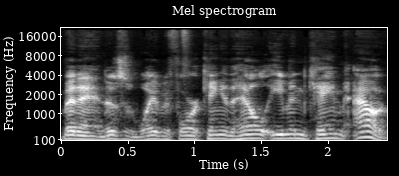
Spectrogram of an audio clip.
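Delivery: ordinary talk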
